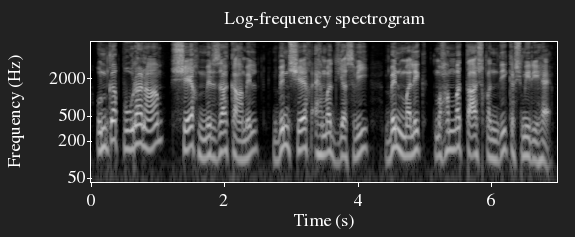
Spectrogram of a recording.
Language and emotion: Urdu, neutral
